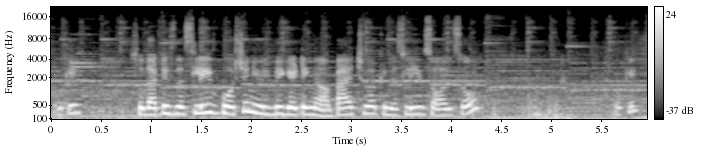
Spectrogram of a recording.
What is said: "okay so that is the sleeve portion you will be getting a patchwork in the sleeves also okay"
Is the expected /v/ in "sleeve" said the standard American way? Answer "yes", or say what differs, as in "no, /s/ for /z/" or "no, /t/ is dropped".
yes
